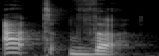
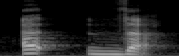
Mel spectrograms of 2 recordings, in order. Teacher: So I'm not saying at the, but at the. You can see I'm pronouncing like the t in between my teeth, yeah? Almost a slight glottal stop as well, but I'm not going to talk about that today.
